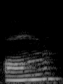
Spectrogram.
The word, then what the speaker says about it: ong: but omg which is pronounced by lifting up the tongue against the back of the roof of the mouth so it vibrates your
